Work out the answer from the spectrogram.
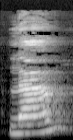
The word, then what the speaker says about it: lamb: Yes, whenever we find MB at the end of any English word or in the middle of an English word, the B must be silent letter. Thumb, bone, climb, lamb, dumb, flama, succumb, num, tomb, limb, crumb.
